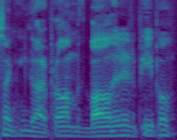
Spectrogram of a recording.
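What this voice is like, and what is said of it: Braun Strowman impression. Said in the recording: “that's a great impression.”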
